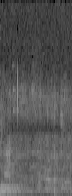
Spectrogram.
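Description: A dart thuds into a board.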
